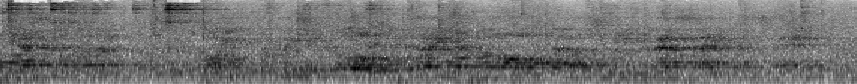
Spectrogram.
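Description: Footsteps echo along a hard-floored passage.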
